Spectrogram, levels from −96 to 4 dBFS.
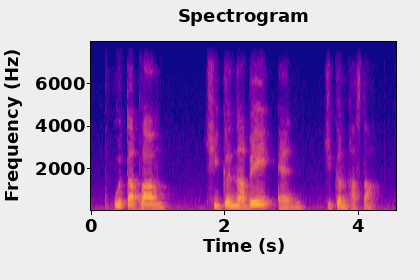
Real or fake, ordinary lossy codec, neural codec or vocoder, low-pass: real; Opus, 16 kbps; none; 7.2 kHz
